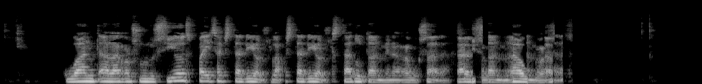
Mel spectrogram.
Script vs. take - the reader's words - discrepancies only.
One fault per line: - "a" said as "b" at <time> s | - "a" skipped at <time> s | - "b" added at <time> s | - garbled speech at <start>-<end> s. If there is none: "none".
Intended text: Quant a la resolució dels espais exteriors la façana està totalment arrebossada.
- "dels" skipped at 1.8 s
- "façana" said as "exteriors" at 2.8 s
- garbled speech at 4.6-5.7 s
